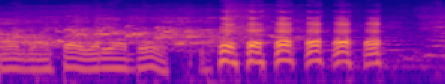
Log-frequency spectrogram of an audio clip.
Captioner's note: laughing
